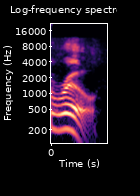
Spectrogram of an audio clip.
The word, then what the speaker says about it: roux: Make a roux, boo.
